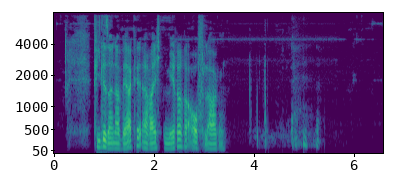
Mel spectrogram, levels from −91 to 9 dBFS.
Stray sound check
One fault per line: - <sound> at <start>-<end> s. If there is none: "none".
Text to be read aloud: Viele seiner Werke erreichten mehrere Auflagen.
- laugh at 3.9-5.4 s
